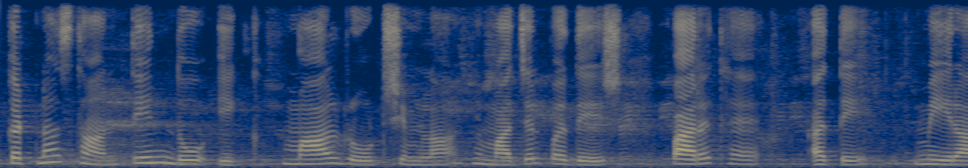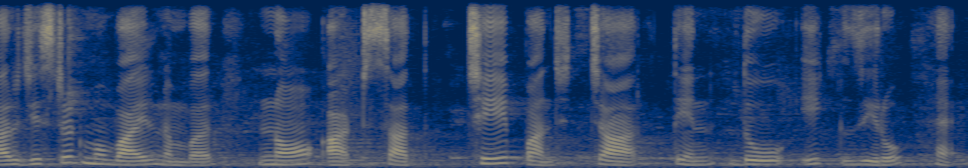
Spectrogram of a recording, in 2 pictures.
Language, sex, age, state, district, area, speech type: Punjabi, female, 30-45, Punjab, Jalandhar, rural, read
